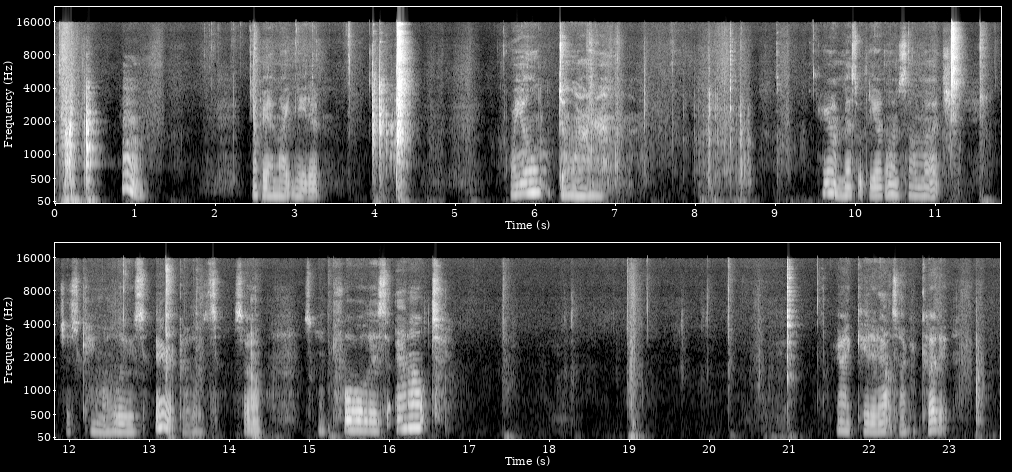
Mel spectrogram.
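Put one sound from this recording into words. A woman talks calmly and close by, as if explaining.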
